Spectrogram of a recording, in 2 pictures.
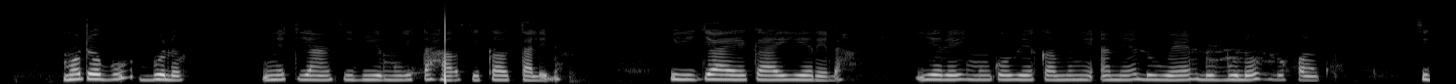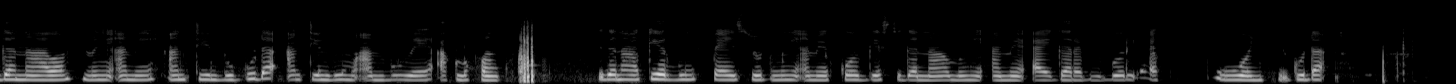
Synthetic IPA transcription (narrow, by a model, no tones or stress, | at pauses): motobubulo | netijansibiːɾmuŋɡitahawsikawtalibɛ | fijiɟajɛkajeɾela | jeɾejmuŋkowekamːəŋiʔameluwelubuloluxɔŋku̥ | siɡɐnawɐmːəŋiʔɐmɛantinbuɡudaantiːnbumṵʔɐ̰mbuwɛːɐ̰kluxɔŋk | siɡɐnawkeːɾbuɲfɛjsutməŋiʔɐ̰mɛkɔɡesiɡɐnawməŋiʔɐmɛʔajɡɐɾɐbjiboɾiɛk̚ | woːɲjuɡudɐ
